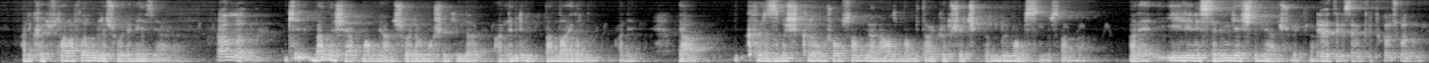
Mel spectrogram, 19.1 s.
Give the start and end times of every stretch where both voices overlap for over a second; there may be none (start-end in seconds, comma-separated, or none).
none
